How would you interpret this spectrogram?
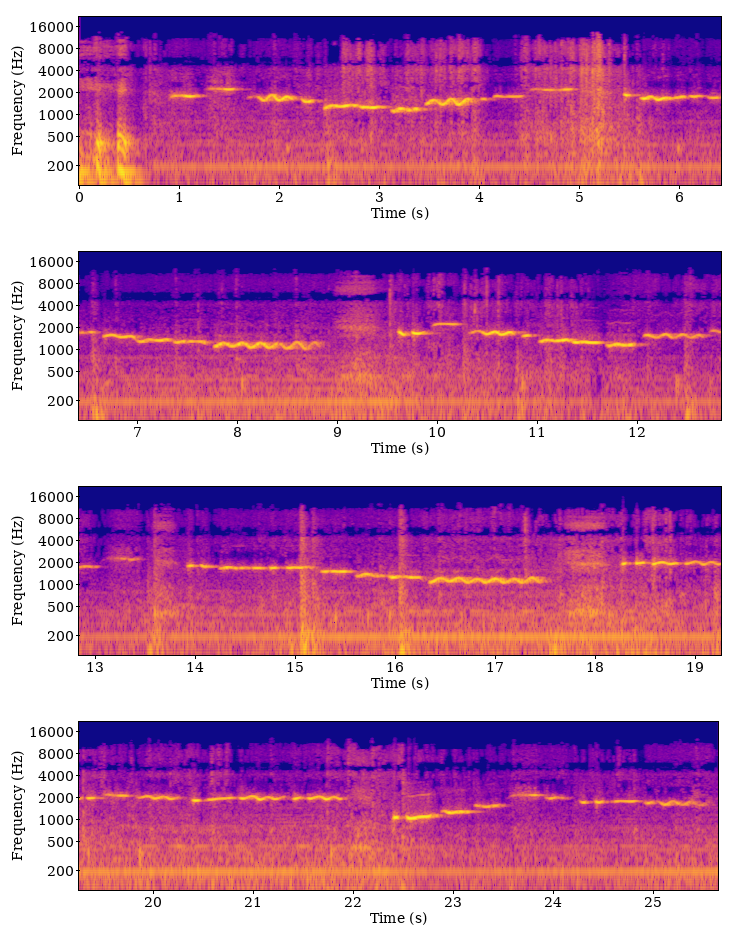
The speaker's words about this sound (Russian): С детства свистел, так все и насвистываю. Сейчас ведь вот тоже все соседи смотрят. Старое все что-то насвистывает, ходит. А у меня само собой получается. Все хожу и все насвистываю что-нибудь. Какую-нибудь песню вспомню, я насвистываю.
